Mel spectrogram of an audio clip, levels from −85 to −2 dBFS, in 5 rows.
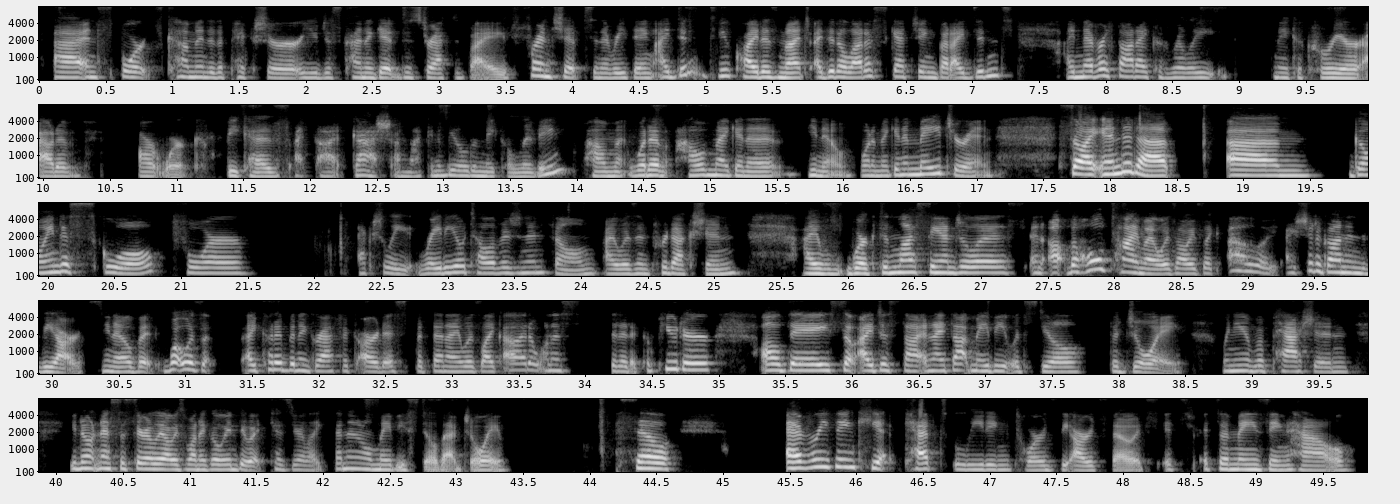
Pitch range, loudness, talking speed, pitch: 190-230 Hz, -24 LUFS, 235 wpm, 205 Hz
